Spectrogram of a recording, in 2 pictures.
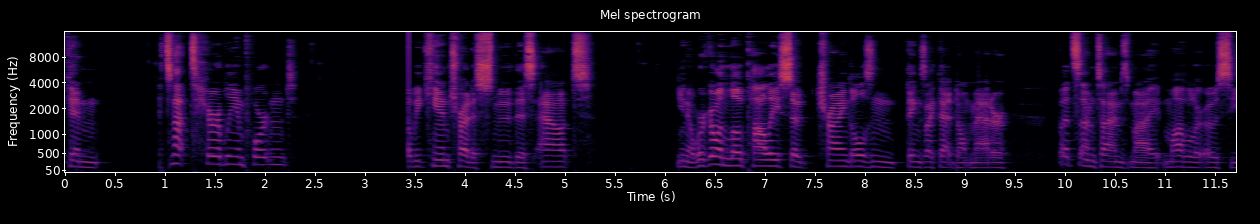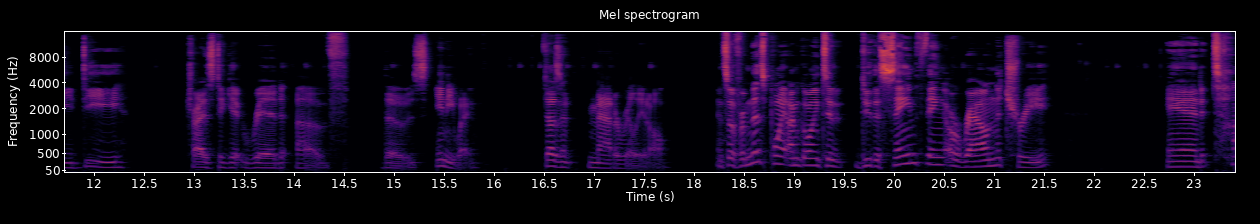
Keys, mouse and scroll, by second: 1.4 s, 3.0 Tab, 3.1 ctrl+middle click, 3.9 middle click, 4.1 Tab, 4.3 middle click, 4.6 shift+middle click, 5.1 click, 5.6 shift+click, 6.3 m, 12.5 middle click, 13.1 ctrl+middle drag, 14.2 middle click, 15.7 Tab, 16.1 ctrl+middle click, 16.3 ctrl+middle click, 16.5 middle click, 16.8 shift+middle click, 17.1 middle click, 18.1 middle click, 18.2 ctrl+middle click, 18.8 shift+middle click, 18.9 middle click, 19.0 Tab, 19.2 middle click, 19.6 2, 19.8 click, 19.9 shift+middle click, 20.0 shift+middle click, 20.4 ctrl+click, 20.5 shift+middle click, 20.7 middle click, 20.8 middle click, 21.2 r, 22.6-23.0 ctrl+drag, 23.2 r.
